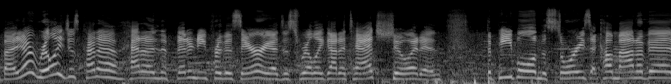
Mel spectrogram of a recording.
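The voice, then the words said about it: Cajun accent. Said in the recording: “That's the accent that you're trying ... Cajun ... To figure out why she sounds that way.”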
